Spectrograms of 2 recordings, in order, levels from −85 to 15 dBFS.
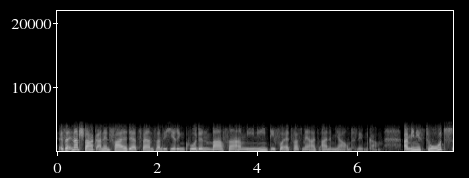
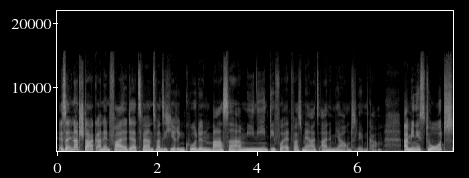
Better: second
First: phone-call audio; nothing above 3.5 kHz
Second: none

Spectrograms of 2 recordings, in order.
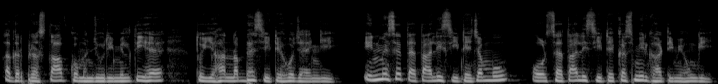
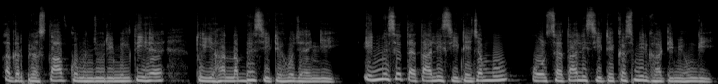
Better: first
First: none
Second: distortion; slight; 10 dB below the speech

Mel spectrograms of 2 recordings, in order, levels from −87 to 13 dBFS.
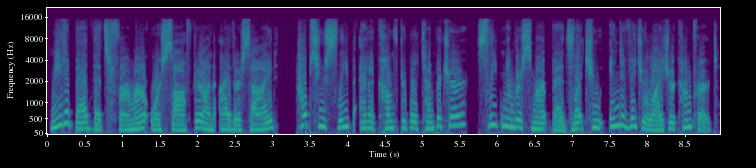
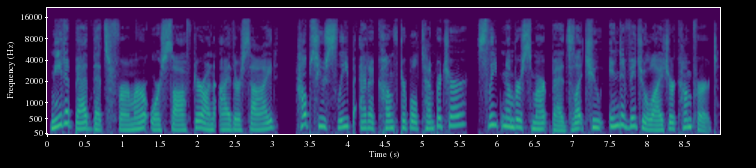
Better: second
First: distortion; slight; 10 dB below the speech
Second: none

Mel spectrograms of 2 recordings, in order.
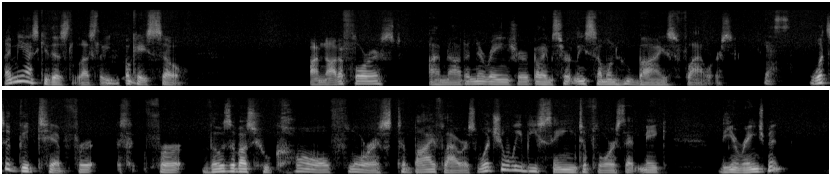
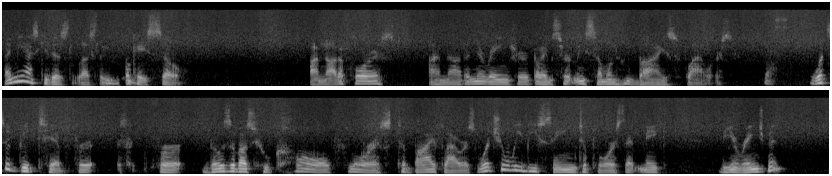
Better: first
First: hiss; faint; throughout; 20 dB below the speech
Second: hiss; loud; throughout; 6 dB below the speech

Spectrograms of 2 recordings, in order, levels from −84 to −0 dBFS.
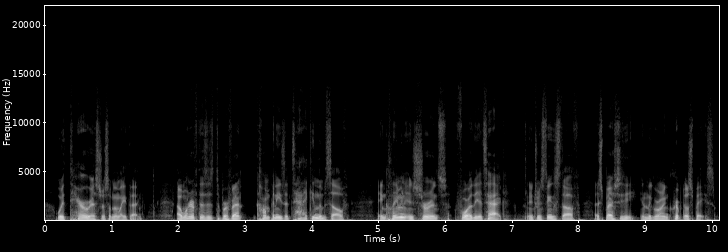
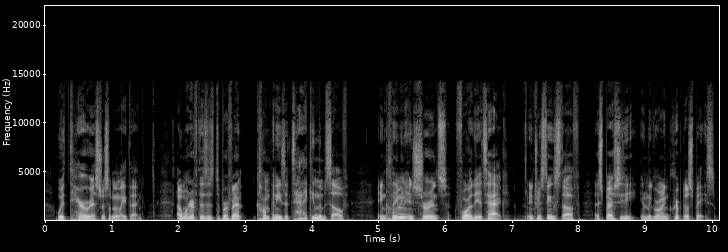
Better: second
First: muffled; very; fading above 2.5 kHz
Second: none

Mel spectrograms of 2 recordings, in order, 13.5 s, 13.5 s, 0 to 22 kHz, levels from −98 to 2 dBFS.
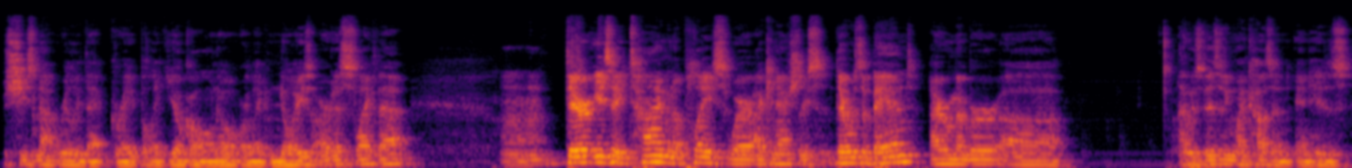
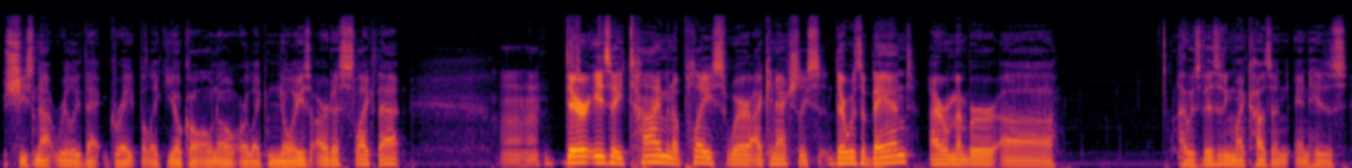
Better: second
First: off-mic speech; far // room echo; very slight; dies away in 0.3 s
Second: none

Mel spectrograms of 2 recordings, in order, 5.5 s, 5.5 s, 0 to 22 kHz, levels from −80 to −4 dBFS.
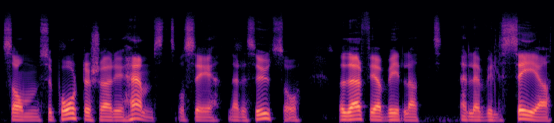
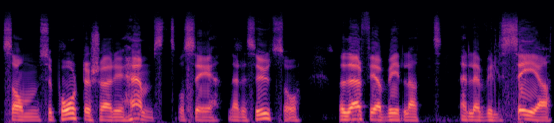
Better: first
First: none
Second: distortion; slight; 10 dB below the speech

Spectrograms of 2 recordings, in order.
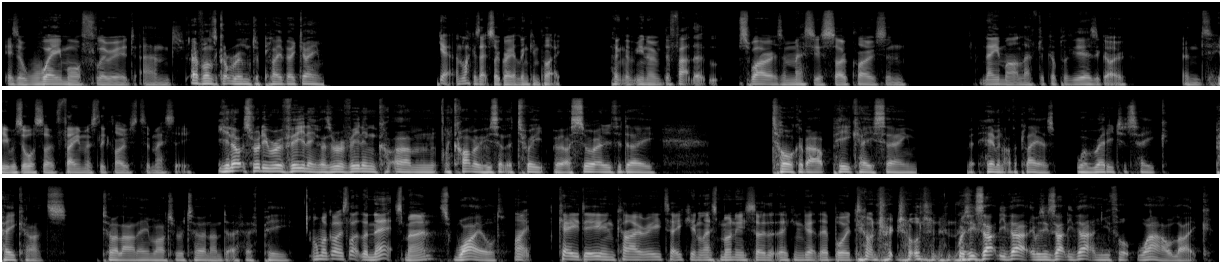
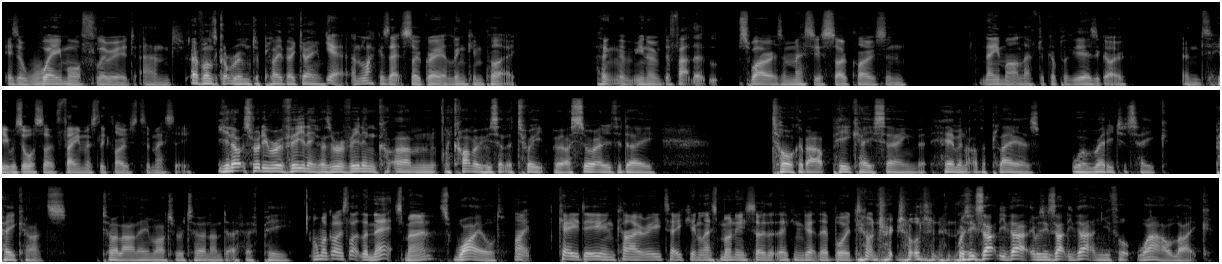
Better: second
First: audio freezing; at 3 s for 1 s and at 21 s for 0.5 s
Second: none

